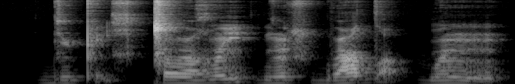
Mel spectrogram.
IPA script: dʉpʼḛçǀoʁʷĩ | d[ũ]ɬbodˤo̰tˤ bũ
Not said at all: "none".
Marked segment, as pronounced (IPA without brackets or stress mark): õ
